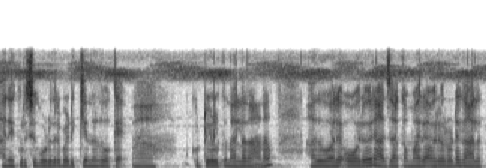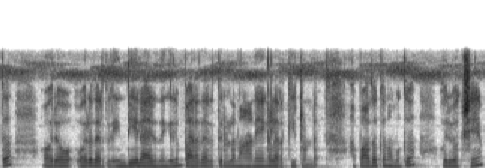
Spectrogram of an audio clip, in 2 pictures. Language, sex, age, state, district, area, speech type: Malayalam, female, 30-45, Kerala, Idukki, rural, spontaneous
